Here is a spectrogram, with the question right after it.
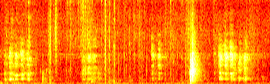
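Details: Nigerian Dwarf goat kids, up to two weeks old, loose together on a farm one morning; a few short quavering bleats, separated by pauses, over steady background rustle and a sharp knock.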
